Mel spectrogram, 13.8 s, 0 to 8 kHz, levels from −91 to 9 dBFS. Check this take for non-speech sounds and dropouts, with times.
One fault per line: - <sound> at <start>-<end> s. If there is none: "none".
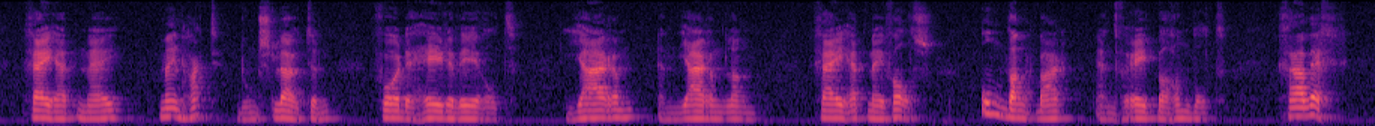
none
